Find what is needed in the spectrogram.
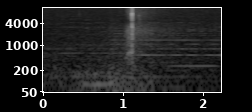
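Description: A six-iron golf swing: a brief swish rising into a single sharp click as the clubface strikes the ball about a second in, over soft background music.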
